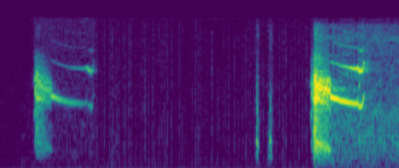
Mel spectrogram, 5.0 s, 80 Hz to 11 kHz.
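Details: An eastern gray squirrel (black/grey squirrel) on a trail camera in Tomahawk, Wisconsin, early September 2022, gives two harsh, wheezy mating calls with a thin whining tone, about three seconds apart, with two soft clicks between them.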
